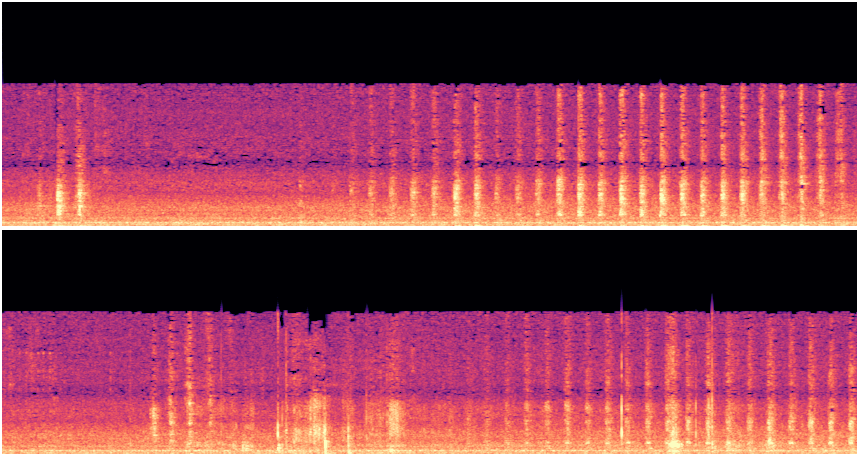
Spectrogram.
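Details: Corgi puppies of the Pembroke Welsh breed breathing in rapid, uneven breathy pants, with pauses between runs and a few sharper clicks near the middle, against a constant background hum.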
